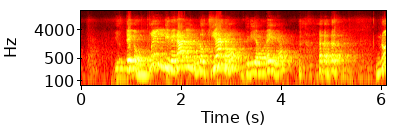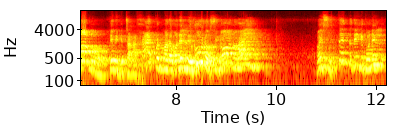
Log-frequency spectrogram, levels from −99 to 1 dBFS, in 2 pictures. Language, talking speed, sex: Spanish, 130 wpm, male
